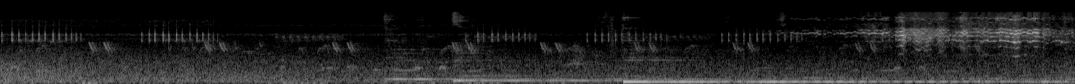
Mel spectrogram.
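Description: No audible technical faults.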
